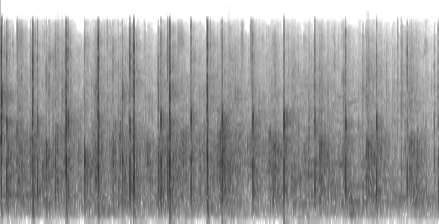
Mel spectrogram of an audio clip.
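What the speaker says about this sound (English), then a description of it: "Can you guys clap so everybody knows you're here?" A second grade class from an elementary school claps together at a city council meeting, a brief burst of scattered, uneven applause from a small group of children.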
